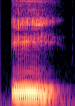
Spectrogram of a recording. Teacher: یہ ای ہے، حلق کے نیچے سے نکلتا ہے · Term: حمزہ کھڑی زیر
